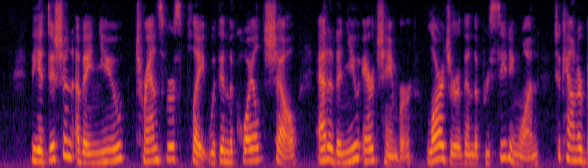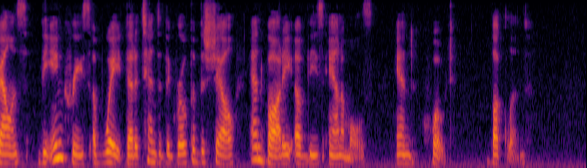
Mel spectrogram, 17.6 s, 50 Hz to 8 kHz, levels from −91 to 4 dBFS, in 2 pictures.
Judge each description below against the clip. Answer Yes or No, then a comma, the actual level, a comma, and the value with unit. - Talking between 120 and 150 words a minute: Yes, average, 140 wpm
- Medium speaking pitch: Yes, medium, 175 Hz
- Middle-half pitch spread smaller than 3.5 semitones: No, average, 5.2 semitones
